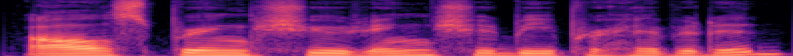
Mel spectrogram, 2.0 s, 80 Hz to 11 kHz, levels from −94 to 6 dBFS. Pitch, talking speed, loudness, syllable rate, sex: 135 Hz, 180 wpm, -18 LUFS, 5.4 syllables/s, male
